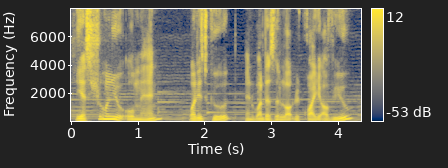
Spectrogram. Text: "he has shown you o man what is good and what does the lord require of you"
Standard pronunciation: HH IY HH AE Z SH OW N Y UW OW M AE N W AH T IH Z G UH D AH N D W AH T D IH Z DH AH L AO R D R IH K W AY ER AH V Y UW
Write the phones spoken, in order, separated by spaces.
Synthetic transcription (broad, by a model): HH IY HH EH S SH OW N Y UW OW M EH N W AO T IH S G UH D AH N W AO T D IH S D AH L AO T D R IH K W AY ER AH F Y UW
